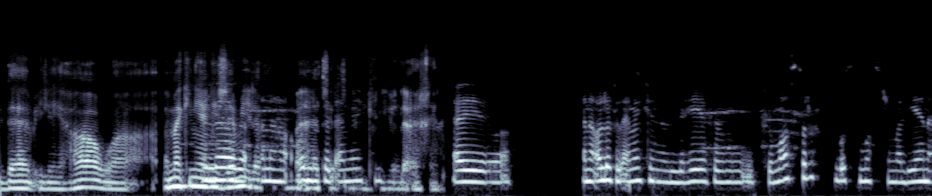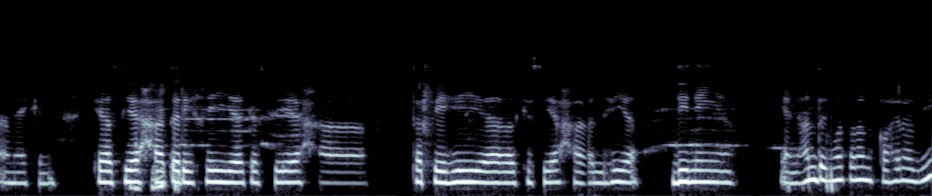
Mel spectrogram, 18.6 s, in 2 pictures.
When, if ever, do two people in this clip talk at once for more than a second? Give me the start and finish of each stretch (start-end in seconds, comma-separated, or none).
2.0-3.8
